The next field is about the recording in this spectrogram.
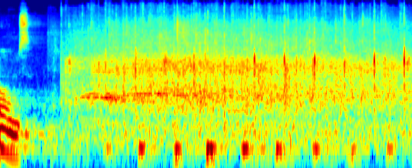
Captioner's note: audience applauding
